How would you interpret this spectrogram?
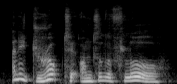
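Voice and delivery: ordinary delivery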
